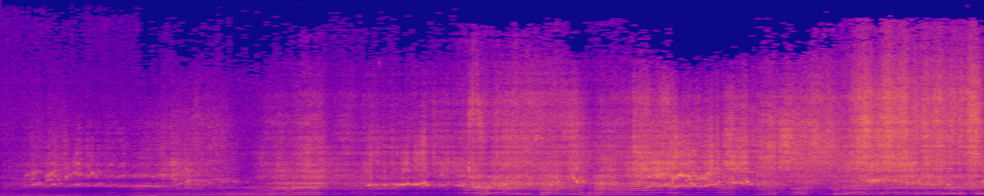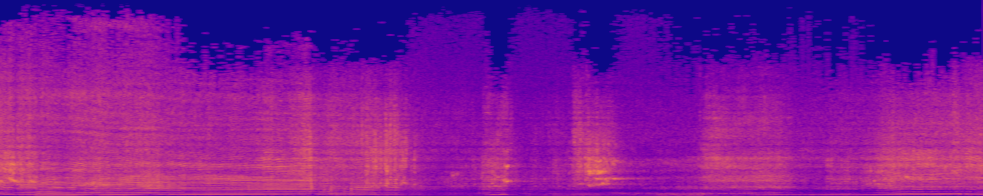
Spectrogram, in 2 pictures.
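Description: A small rally-prepared Fiat Cinquecento driven flat out around a tight cone course: its engine revs rise and fall again and again, dropping sharply several times as the driver lifts for the turns. Tyres squeal and scrub on the concrete between the revs.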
